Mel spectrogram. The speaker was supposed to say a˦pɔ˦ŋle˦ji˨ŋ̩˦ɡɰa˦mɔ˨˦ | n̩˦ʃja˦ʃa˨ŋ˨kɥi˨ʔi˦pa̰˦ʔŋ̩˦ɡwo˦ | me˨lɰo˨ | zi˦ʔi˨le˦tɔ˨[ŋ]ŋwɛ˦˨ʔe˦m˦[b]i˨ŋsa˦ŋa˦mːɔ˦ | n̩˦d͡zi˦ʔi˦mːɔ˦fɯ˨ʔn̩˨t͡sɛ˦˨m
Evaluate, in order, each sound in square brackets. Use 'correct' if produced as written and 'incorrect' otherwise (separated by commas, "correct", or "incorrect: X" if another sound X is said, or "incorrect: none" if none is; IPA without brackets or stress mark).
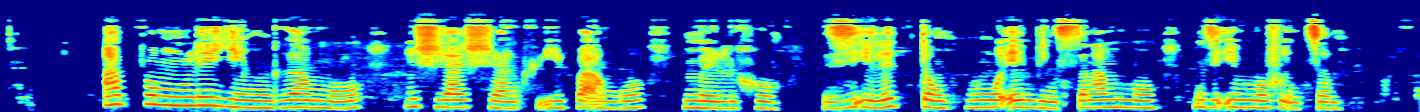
correct, correct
